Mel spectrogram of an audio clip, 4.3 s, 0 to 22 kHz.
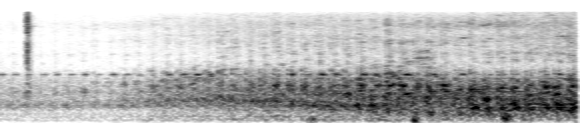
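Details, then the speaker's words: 2003 Land Rover Freelander 2-door, cold start with very thick, dark oil: fast, fairly even ticking, about three a second, over a rising engine note; owner suspects piston slap or other internal noise, no exhaust leaks. "sounds to be some piston slap or some sort of engine noise a cold start mind you the oil is unbelievably thick and dark and will be changed"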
